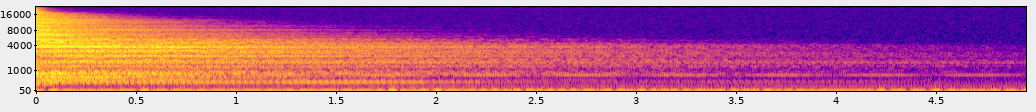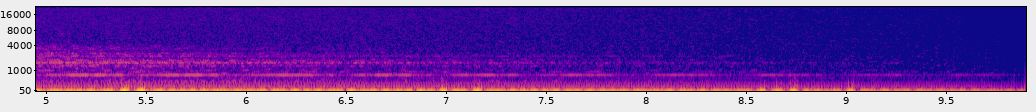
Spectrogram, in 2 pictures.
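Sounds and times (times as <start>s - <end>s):
crash cymbal hit on the tip: 0.0s - 3.7s.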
